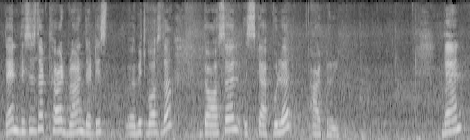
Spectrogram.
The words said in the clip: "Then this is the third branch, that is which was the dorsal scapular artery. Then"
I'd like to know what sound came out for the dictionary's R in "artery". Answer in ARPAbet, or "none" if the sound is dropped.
R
